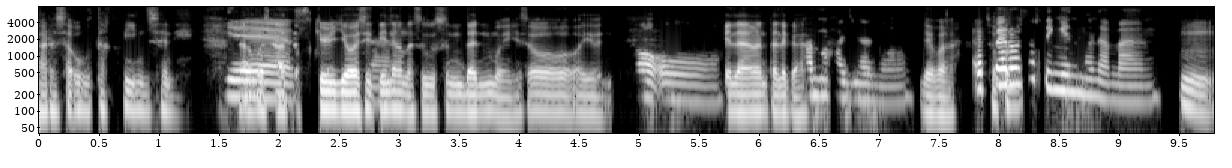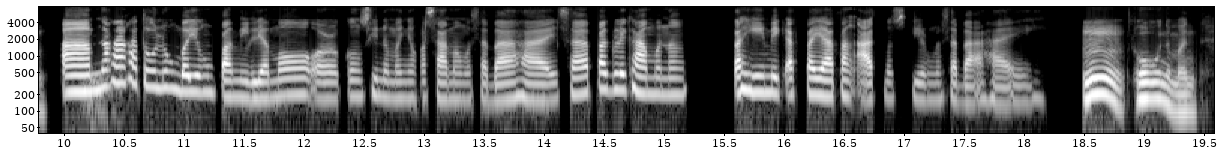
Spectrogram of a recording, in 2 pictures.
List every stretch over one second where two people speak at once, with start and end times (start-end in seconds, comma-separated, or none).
1.6-3.0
